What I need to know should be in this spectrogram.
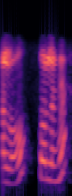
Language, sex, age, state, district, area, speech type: Tamil, female, 45-60, Tamil Nadu, Namakkal, rural, conversation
